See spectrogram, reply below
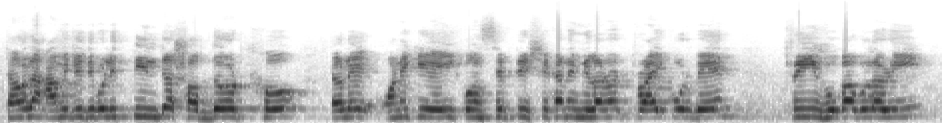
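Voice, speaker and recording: Male grammar teacher, very high and flat, drills words, quizzes class. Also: fairly quick, dull audio, slight background noise. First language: Bengali. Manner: repeats words for drill, asks students questions.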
